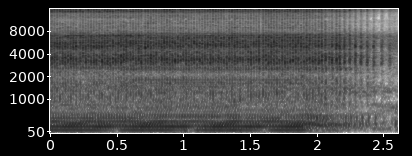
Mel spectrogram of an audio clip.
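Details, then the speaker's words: Rebuilt refrigerator compressor, reassembled from good parts after low compression and oil carry-over: an even, steady hum with no rattle or knock for two seconds, then it winds down cleanly; normal compressor run after repair. "kalau sudah seperti ini bisa langsung kita pasang ya kita pasang ke-4 nya jadi Sudah dipastikan bagus kalau bunyinya sudah seperti ini"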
